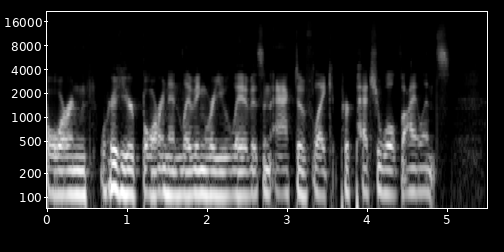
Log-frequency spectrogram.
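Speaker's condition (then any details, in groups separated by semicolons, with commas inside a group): No condition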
